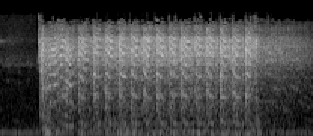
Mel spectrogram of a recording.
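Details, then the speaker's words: Jeep Wrangler YJ cranked via added momentary toggle starter switch with key out: rapid even starter whirring about three seconds, never catching because ignition is off. "okay you can hear the motor turning over but it's not going to start because I don't have the ignition turned on because I don't have the key in there"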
